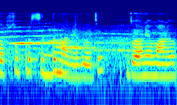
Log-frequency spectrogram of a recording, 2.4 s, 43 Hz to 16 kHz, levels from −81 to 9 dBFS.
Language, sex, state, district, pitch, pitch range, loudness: Rajasthani, female, Rajasthan, Nagaur, 255 Hz, 220-275 Hz, -18 LUFS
